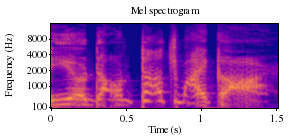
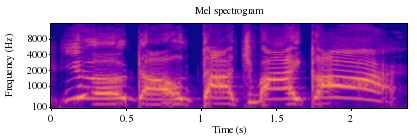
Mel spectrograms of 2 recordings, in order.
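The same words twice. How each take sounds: First: High-pitched yell, held back in volume; re-enacted scream. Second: High, drawn-out scream of warning; re-enacted scream. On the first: Driver repeating the warning to a surprised cyclist, high mock scream. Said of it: "I can scream as well". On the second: Driver screaming at the man who knocked, high drawn-out yell. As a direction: scream it slowly, far up in pitch. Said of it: "I can also scream".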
